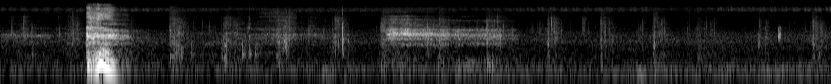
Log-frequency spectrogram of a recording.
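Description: Footsteps of a person walking along a park path, with one short, loud throat sound about a second in whose pitch drops steeply, typical of a cough.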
